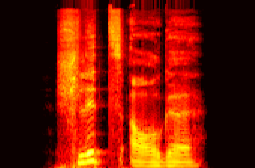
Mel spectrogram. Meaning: 1. almond-shaped eye; Mongoloid eye; Asian eye 2. Chink, gook, slanteye (East Asian person)
- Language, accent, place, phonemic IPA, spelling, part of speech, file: German, Germany, Berlin, /ˈʃlɪt͡sˌaʊ̯ɡə/, Schlitzauge, noun, De-Schlitzauge.ogg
